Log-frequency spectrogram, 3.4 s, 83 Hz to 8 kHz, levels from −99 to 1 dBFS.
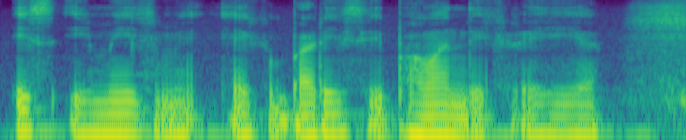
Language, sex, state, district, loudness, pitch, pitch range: Hindi, male, Bihar, Patna, -18 LUFS, 95 Hz, 90-100 Hz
